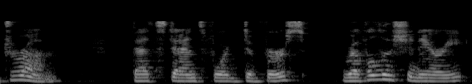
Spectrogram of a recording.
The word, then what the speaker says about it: DRUUMM: them is d-r-u-u-m-m and we pronounce it drum that stands for diverse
